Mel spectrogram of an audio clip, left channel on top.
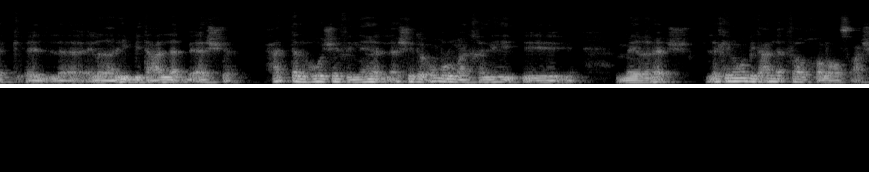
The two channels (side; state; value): right; silent; 59 dB below the other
